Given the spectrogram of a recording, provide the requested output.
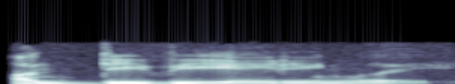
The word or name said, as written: undeviatingly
